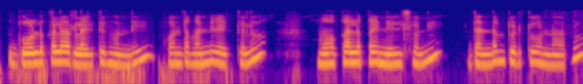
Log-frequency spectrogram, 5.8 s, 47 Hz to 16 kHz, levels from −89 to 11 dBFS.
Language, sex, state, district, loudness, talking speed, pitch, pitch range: Telugu, female, Andhra Pradesh, Annamaya, -17 LUFS, 115 wpm, 210 Hz, 195-225 Hz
